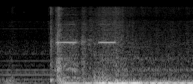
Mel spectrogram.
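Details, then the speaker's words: 1988 GMC 7000 with a naturally aspirated 8.2L Detroit diesel that shut off while driving and wouldn't restart even after fuel filter changes. Now, after step-by-step troubleshooting, it catches with a deep, steady thrum; normal start. "whoo listen to that Detroit power"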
